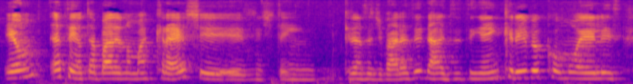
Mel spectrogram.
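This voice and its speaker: A middle-aged woman from Brazil, a guest on a casual live stream, telling stories in a warm, chatty way with lively quoted asides. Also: mid-range voice, moderate pace, a little hiss or hum.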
